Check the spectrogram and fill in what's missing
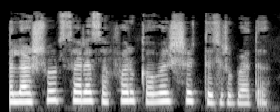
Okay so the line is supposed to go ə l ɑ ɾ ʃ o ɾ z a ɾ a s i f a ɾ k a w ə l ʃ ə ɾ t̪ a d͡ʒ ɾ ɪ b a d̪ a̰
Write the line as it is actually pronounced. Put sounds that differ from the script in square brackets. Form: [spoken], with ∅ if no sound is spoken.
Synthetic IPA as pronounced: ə l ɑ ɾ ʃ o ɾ [s] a ɾ a s [a] f a ɾ k a w ə l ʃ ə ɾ t̪ a d͡ʒ ɾ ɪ b a d̪ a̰

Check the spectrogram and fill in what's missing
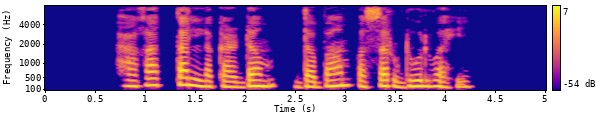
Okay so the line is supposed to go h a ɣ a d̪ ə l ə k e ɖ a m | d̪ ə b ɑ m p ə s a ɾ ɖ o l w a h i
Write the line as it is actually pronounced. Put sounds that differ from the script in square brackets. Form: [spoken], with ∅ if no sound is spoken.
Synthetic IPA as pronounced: h a ɣ a [t̪] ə [lː] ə k [a] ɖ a m | d̪ ə b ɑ m p ə s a ɾ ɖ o l w a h i

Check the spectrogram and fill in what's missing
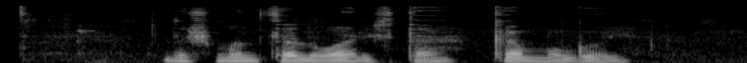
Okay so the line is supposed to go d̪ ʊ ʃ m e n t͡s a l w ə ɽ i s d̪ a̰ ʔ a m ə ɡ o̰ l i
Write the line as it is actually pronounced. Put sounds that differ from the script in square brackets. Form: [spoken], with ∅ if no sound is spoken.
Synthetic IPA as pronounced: d̪ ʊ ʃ m [a] n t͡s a l w [ɑ] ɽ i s [t̪] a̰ [k] a m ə ɡ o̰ [ɾ] i

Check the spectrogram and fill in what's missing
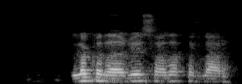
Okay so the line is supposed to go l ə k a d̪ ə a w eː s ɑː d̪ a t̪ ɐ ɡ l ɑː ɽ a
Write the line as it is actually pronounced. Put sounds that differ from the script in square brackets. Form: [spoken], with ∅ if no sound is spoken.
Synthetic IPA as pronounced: l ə k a d̪ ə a [ɣ] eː s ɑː d̪ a t̪ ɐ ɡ l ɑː [ɾ] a

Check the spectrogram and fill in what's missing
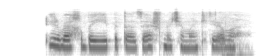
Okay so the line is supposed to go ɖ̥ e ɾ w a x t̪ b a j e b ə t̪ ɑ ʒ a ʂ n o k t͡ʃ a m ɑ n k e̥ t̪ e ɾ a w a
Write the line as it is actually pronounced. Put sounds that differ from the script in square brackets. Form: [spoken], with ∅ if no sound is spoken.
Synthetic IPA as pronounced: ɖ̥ e ɾ w a x t̪ b a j e [p] ə t̪ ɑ [z] a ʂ n o [∅] t͡ʃ a m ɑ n k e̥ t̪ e ɾ a w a

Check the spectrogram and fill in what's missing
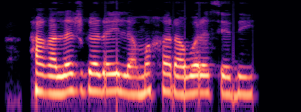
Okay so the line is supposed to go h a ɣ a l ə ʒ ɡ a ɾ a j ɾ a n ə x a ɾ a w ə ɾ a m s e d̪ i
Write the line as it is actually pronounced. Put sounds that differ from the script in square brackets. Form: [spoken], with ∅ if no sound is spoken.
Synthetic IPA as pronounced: h a ɣ a l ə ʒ ɡ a [ɽ] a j [l] a [m] ə x a ɾ [ɑ] w ə ɾ a [∅] s e d̪ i

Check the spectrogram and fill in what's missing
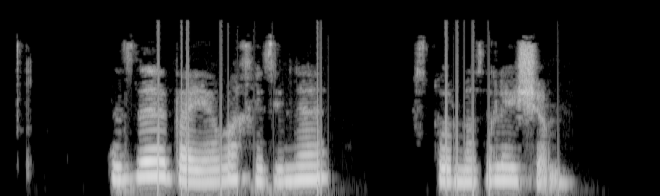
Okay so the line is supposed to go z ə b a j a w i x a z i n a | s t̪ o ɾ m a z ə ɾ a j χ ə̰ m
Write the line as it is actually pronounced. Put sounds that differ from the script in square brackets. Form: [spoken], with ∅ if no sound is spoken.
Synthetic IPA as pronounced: z ə b a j a w [a] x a z i n a | s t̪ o ɾ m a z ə [l] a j [ʃ] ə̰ m

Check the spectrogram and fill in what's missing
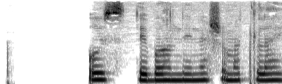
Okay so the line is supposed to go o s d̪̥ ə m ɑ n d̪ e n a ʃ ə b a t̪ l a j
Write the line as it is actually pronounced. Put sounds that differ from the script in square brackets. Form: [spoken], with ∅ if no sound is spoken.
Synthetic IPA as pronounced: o s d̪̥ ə [b] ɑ n d̪ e n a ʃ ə [m] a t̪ l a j

